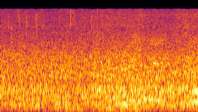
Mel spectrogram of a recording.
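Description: Rain falls steadily, a dense even hiss with no breaks, moderately loud and close.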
